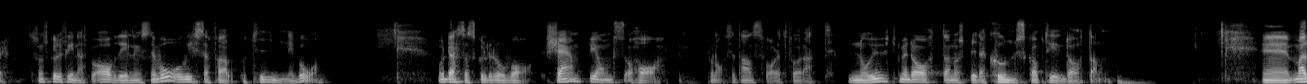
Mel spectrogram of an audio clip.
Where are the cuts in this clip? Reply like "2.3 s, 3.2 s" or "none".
8.4 s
